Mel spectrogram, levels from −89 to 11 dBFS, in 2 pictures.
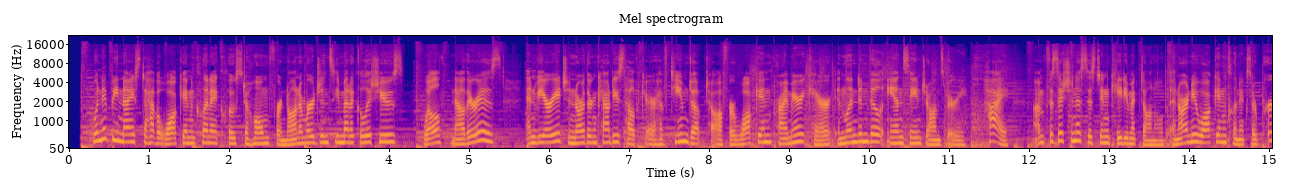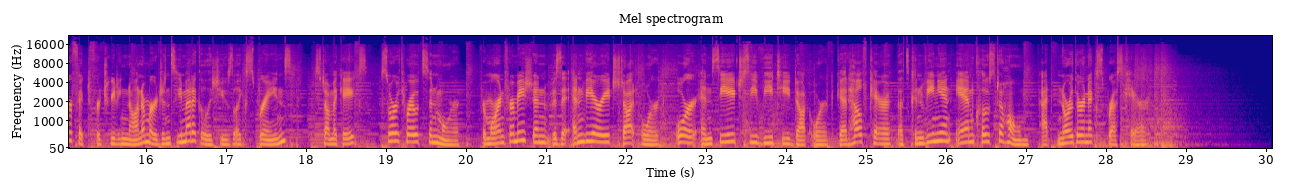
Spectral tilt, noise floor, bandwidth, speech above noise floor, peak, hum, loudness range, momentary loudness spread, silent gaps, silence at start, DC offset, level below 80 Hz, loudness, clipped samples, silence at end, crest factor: -5 dB/octave; -62 dBFS; 18.5 kHz; 48 dB; 0 dBFS; none; 2 LU; 6 LU; none; 0.15 s; under 0.1%; -36 dBFS; -14 LUFS; under 0.1%; 1.05 s; 14 dB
